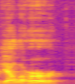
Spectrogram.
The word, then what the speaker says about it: Gallagher: After that, we have Rory Gallagher, or in Ireland, pronounced Rory Gallagher.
